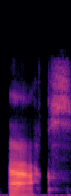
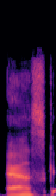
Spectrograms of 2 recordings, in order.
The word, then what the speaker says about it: ask: Sometimes I hear axe. Yeah. Axe. instead of ask. Is there like what's going on there? Sometimes it's just the order of the sounds getting flipped. That's interesting. So, it's ask S before the K. Ask. Okay. Sometimes maybe it's just a habit or they misinterpret how the sound should go. Got it. Okay. So, let's practice. Ask. Ask. Hear that S leading into the K.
